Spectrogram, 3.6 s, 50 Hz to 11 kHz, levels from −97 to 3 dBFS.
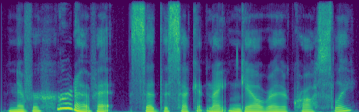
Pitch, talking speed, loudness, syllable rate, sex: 185 Hz, 165 wpm, -18 LUFS, 5.1 syllables/s, female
